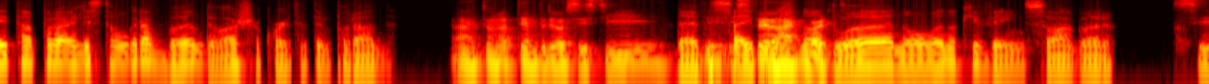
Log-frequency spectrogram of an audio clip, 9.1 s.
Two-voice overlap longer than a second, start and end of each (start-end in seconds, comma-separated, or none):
5.0-6.4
